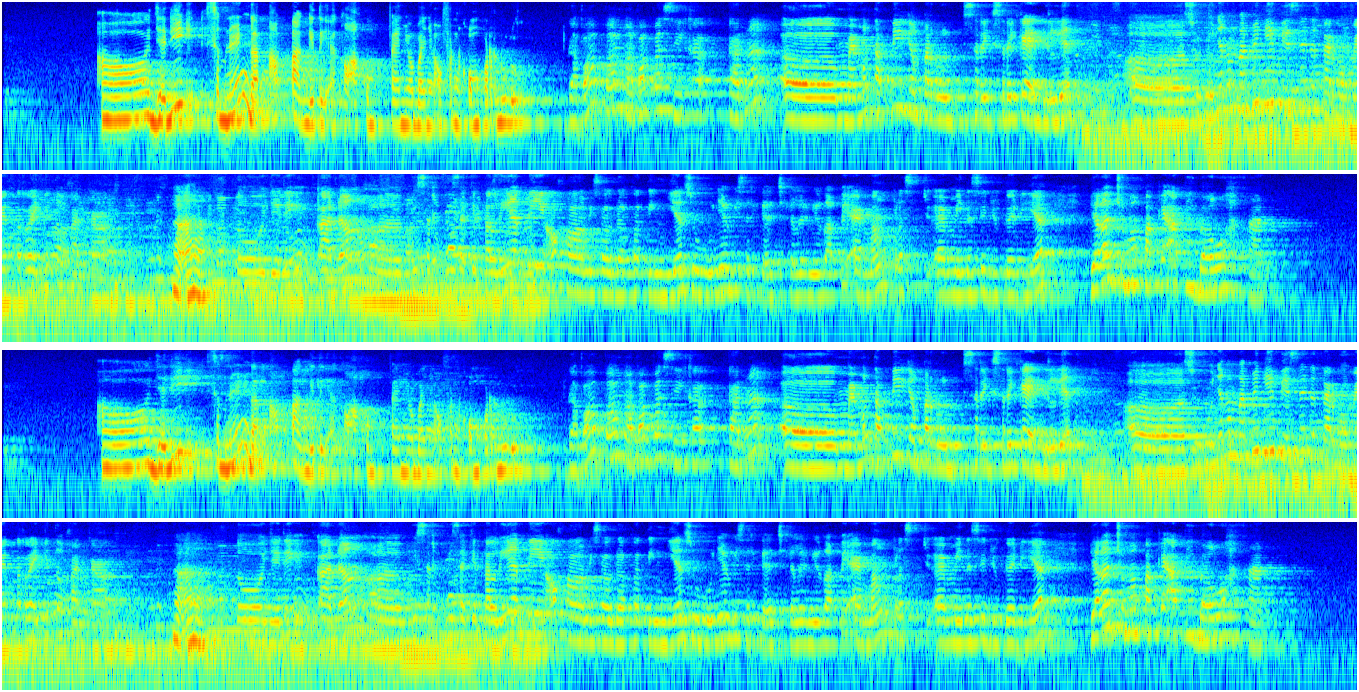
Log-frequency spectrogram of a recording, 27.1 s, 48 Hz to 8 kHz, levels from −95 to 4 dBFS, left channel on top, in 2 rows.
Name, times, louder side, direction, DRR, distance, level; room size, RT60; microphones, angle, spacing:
voice 1, 0.9-5.2 15.2-15.6, left 2 dB, 65° left, 8 dB, 0.7 m, -25 dB
voice 2, 5.6-10.7 11.2-14.6 15.9-26.1, equal, 5° right, 2 dB, 1.1 m, -32 dB
sound 1, 10.7-18.9, left 2 dB, 85° left, 1.0 m, -35 dB
18.5 x 13.5 x 2.9 m, 1.5 s
head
